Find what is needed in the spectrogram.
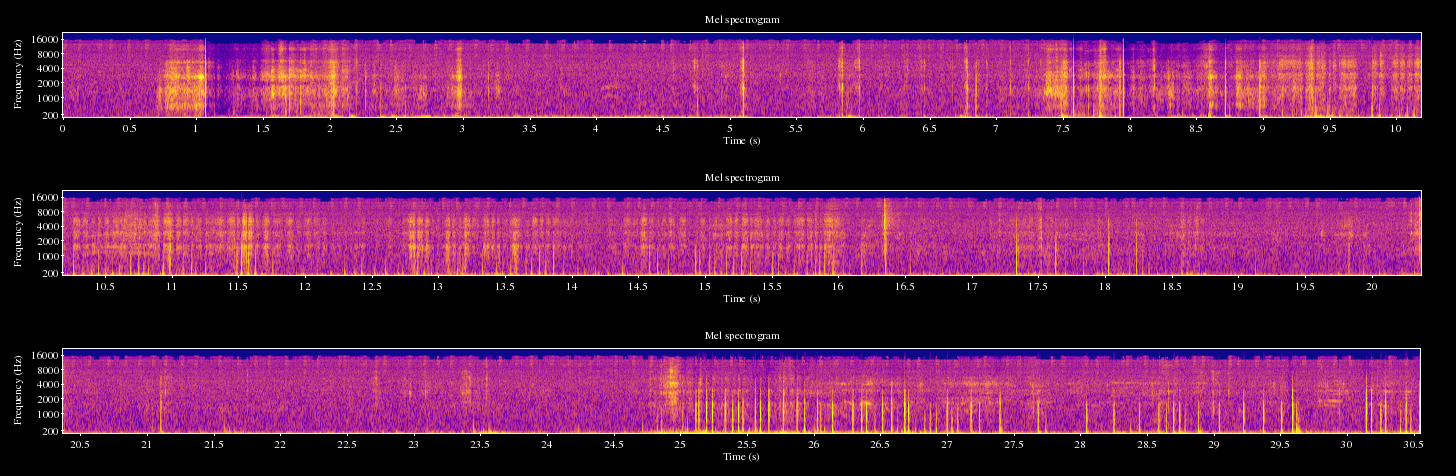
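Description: Handling noise from an action camera worn by a climber on a steep trail: irregular scuffs, knocks and rubbing from steps and scrambling over rock and roots, over a low rumble. The knocks become denser and louder about five seconds from the end.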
